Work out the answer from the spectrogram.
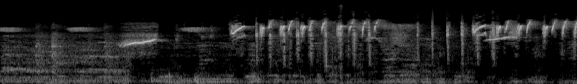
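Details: Hair-crested drongo singing as a lure recording for training birds, in a fast close-packed rolling style: steady high whistles and a rising slur, then a rapid burst of sharp repeated high notes with faint low background rumble.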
